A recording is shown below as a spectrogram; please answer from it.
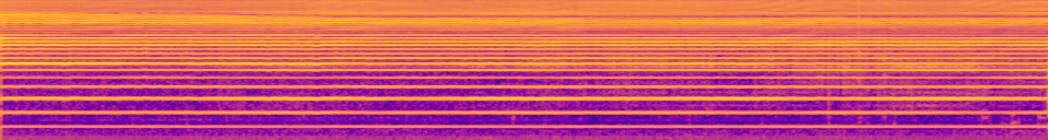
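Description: A woman singing Hmong kwv txhiaj, holding one long, steady high note with nothing else playing.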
